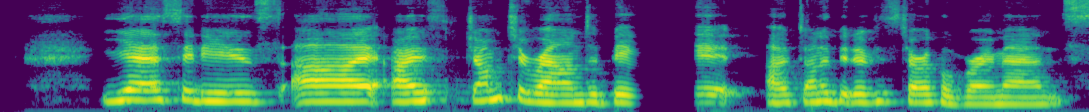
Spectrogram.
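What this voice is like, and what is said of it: Australian accent. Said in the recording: “I've published in Australia. You can probably tell from my accent, that's where I'm from.”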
